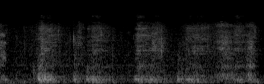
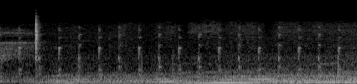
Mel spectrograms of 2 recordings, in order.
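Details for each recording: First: 2011 Ford Fusion Sport, engine running in garage, steering wheel turned: repeated groaning creaks from the front end, about one per wheel turn, traced to the worn strut top mount plate twisting; struts to be replaced. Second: 2011 Ford Fusion Sport driving after front strut replacement, which fixed creaking in the steering: only low, even road hum and faint light ticking while turning, with no creak or groan. Steering is quieter and less binding.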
